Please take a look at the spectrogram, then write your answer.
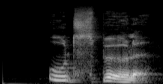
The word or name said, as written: uitspoelen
